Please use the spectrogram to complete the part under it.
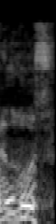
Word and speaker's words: Labubu: Ya sabes que estos muñecos que se llaman Lububus están como muy de moda. – La Bubus. – ¿No? ¿La Bubus? – La Bubus. – ¿Lo dije mal? – Dijiste Lububus como Bubulubus.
